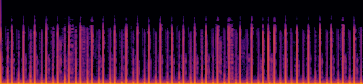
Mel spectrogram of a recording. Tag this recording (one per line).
bass
broken
glitch
oscillator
